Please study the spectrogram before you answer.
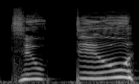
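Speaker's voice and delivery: high frightened cry; terrified cry. A narrator's reading. Changeling crying out in terror at the light. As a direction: voice cracking in terror. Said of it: "cried out in terror".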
